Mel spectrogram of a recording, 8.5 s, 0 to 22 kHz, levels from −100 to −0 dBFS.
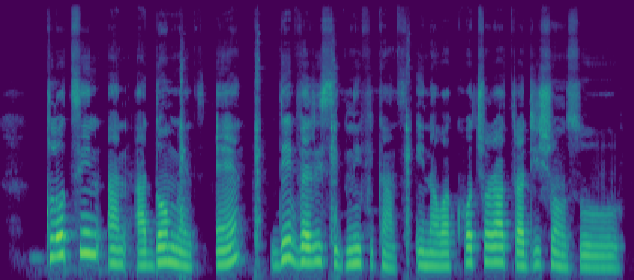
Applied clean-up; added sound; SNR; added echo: neural mask model RNNoise.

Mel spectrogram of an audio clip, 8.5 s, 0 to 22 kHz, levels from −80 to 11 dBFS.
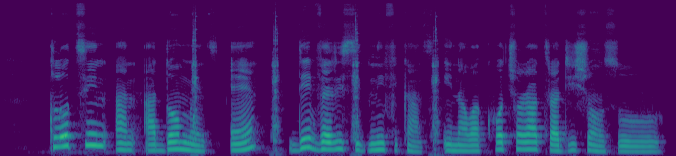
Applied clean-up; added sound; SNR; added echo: neural mask model Resemble Enhance denoiser.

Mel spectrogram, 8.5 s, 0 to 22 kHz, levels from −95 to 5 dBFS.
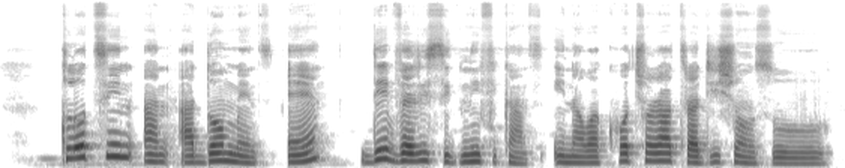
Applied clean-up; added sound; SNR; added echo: none; none; none; none.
